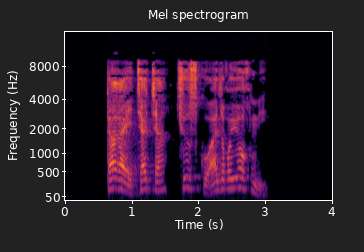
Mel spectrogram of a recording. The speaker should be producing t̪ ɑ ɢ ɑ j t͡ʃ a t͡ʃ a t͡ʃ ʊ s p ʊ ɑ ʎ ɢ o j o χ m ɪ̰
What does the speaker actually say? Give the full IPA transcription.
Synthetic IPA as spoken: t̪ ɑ ɢ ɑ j t͡ʃ a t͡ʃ a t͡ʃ ʊ s k ʊ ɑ ʎ ɢ o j o χ m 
